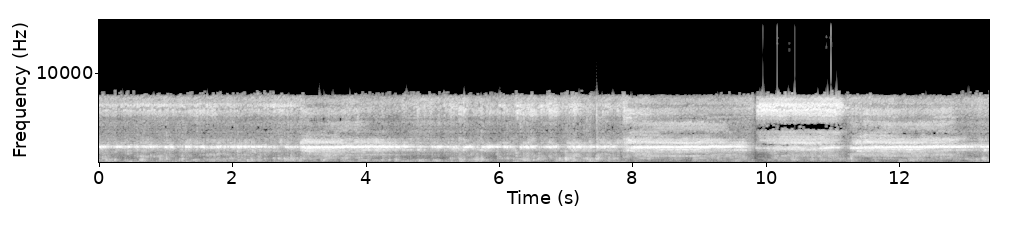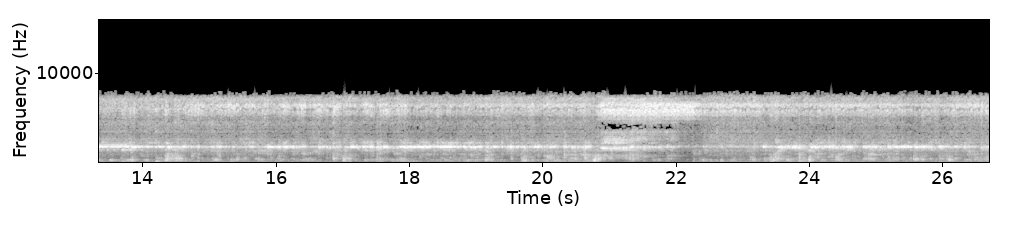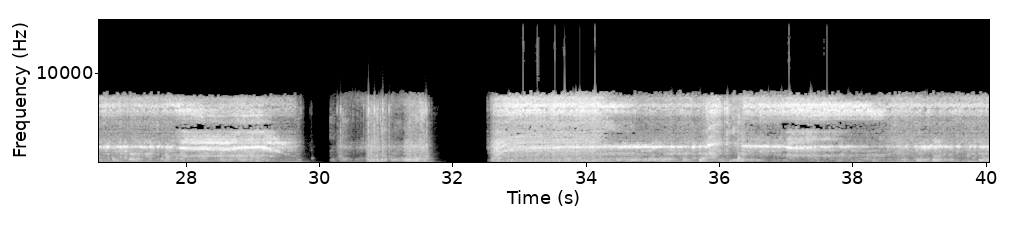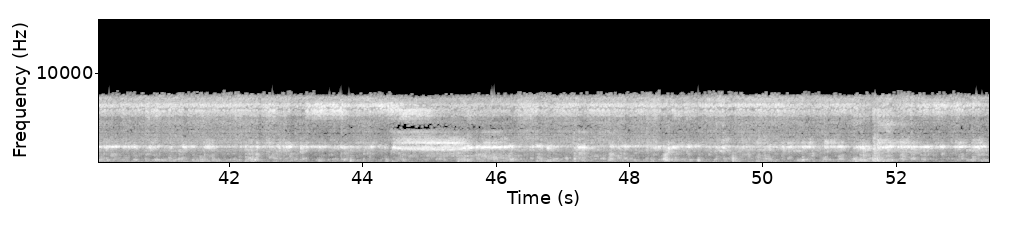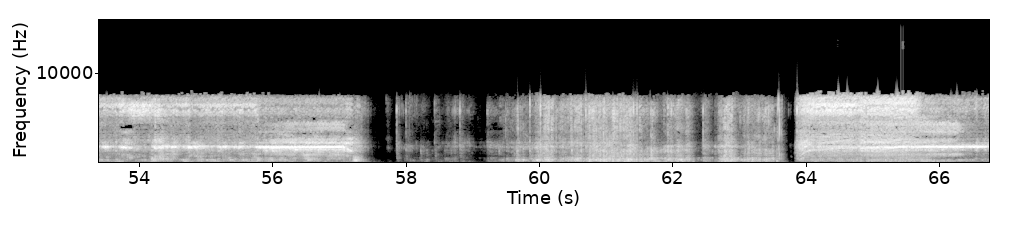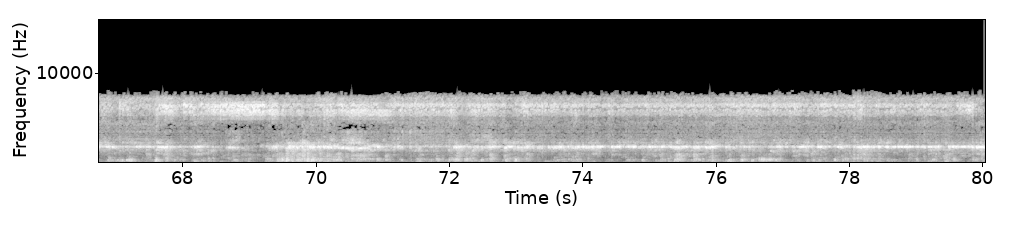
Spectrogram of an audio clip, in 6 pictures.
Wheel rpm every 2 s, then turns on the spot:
230, 230, 230, 230, 220, 220, 220, 230, 230, 230, 230, 230, 230, 230, 190, 10, 90, 230, 240, 230, 230, 230, 220, 230, 230, 230, 230, 230, 170, 20, 10, 20, 160, 230, 230, 230, 230, 230, 240, 230.
30-32 58-62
